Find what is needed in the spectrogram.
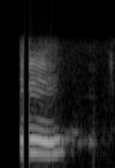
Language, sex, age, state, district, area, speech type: Bengali, female, 45-60, West Bengal, Purulia, rural, conversation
